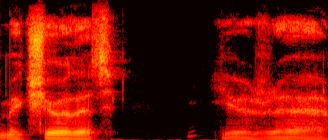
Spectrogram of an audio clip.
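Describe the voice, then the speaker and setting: The man's pitch is fairly low. There is a somewhat breathy quality to his voice. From Morayshire, north east Scotland. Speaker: former spy. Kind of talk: conversational memoir interview.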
